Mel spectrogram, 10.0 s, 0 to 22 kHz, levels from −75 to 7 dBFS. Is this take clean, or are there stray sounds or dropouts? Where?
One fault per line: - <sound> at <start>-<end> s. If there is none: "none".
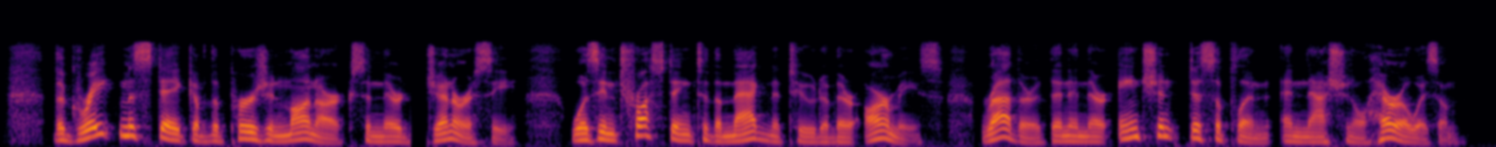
- dropout at 2.7-2.9 s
